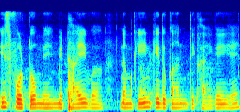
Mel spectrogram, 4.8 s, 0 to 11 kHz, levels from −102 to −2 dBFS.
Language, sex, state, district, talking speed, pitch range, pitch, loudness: Hindi, male, Uttar Pradesh, Lucknow, 135 wpm, 120-130 Hz, 125 Hz, -23 LUFS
